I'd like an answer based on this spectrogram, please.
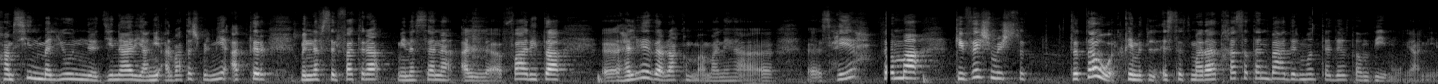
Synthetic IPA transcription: xæmsiːnmɪljuːnd̪inɑːɾˤjaʕniʔɑɾˤbaʕt̪ˤɑːʃbɪlmjʔæʔækθɑɾˤmɪnːæfsɪlfæt̪ɾˤɑmɪnæsːænæʔlfɑːɾɨt̪ˤɑɦælɦɛːðærˤːɑqmmaʕnɛːhæ̰ | sˤħiːħθʊmːækɪfɛːʃmɪʃ | t̪ɨt̪ˤːɑwːɪɾqiːmalʔɪst̪ɪθmɑːɾˤɑːt̪xɑːsˤːɑt̪ɑnbaʕd̪ɪlmʊnt̪æd̪æt̪ɑnðˤiːmṵja̰ʕnḭ

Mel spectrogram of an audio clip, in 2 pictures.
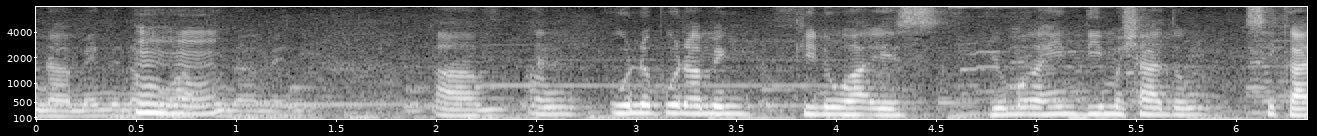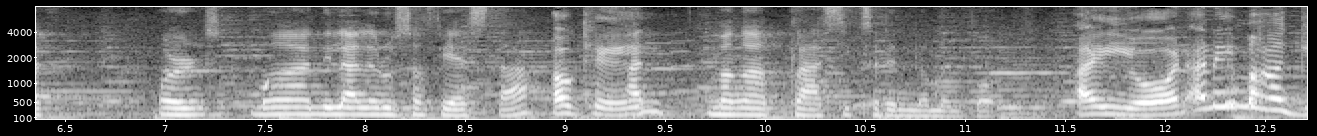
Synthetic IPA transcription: naːmɪnːɐlɐuːhɐpuːnaːmɪn | ʔɐmʔɐŋʔuːnɐpunaːmɪŋkɪnuːhɐʔɪs | jʊŋmɐŋahɪnd̪imɐʃaːd̪o̞ŋ | sɪkɐt̪̚ | ʔoɹ | mɐŋanɪlaːlɐɾusɐfjɛst̪ɐʔoːkeɐt̪̚ | mɐŋaklaːsɪksɾɪnːɐmanpo̞ʔ | ʔɐjonɐnojʊŋmɐŋa

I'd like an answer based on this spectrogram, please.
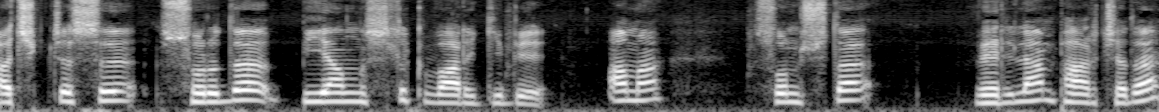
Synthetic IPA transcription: at͡ʃʰɯ̥k̚t͡ʃʰasɯso̞ɾud̪abijanlˠɯʃlˠɯkvaɾɟibi | ama | so̞nut͡ʃt̪ʰa | ve̞ɾilʲænpʰaɾt͡ʃʰad̪a

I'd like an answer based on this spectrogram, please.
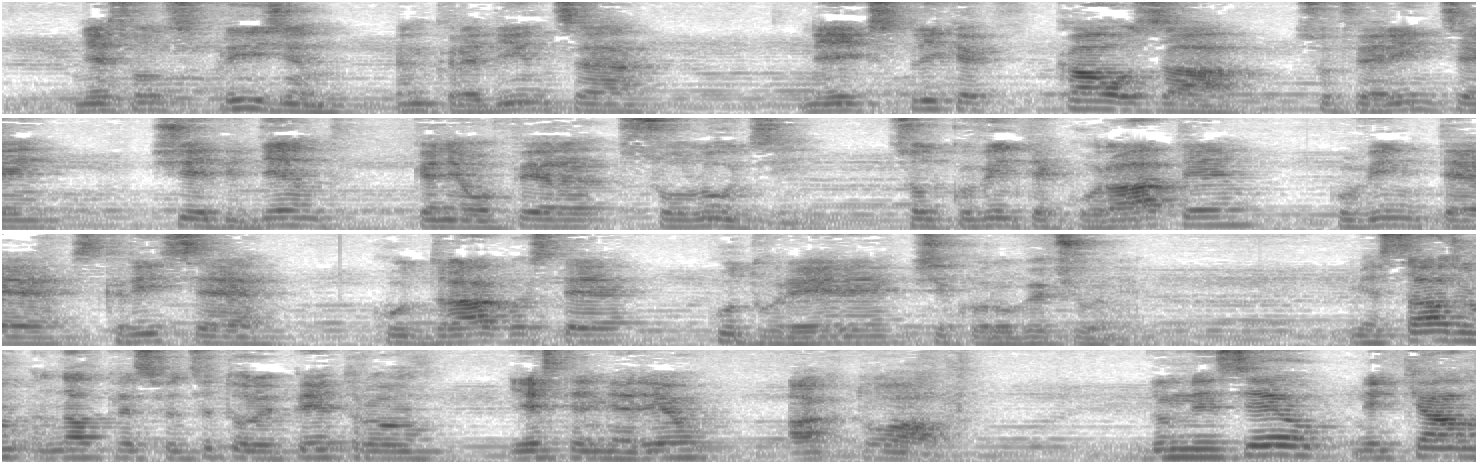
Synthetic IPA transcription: ne̞sunt̪spɾiʒinɨŋkɾe̞d̪int̪sə | ne̞ːksplikə | kauza | sufe̞ɾint̪se̞j | ʃie̞vid̪e̞nt̪ | kəne̞o̞fe̞ɾəso̞lut̪sij | sunt̪̚kuvint̪e̞kuɾat̪e̞ | kuvint̪e̞skɾise̞ | kud̪ɾaɡo̞st̪e | kud̪uɾe̞ɾe̞ʃikuɾuɡət͡ʃiune̞̰ | me̞saʒulɨnalt̪̚pɾe̞sfint̪sit̪ulujpe̞t̪ɾo | je̞st̪e̞me̞ɾe̞w | akt̪ual | d̪umne̞ze̞wne̞kʲam

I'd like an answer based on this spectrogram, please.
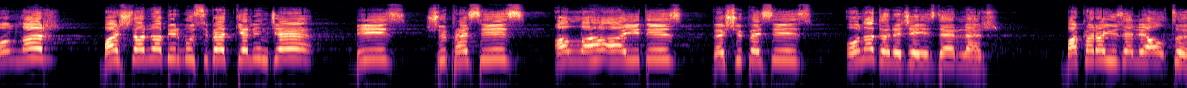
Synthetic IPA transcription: o̞nlˠaɾ | baʃlˠaɾɯnabiɾmusiːbɛt̪̚ɟelʲind͡ʒɛ | biz | ʃyphesiz | alˠːahaaːjid̪iz | vɛʃypesiz | o̞nad̪ø̞ned͡ʒejizd̪æɾlʲæɾ | bakaɾajyzelʲːialˠt̪ʰɯ

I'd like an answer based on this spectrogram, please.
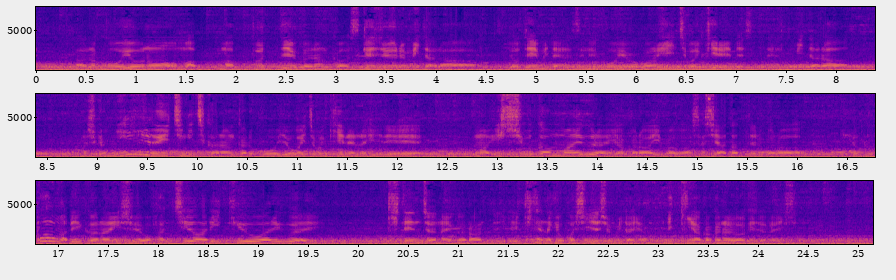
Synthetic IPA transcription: anoko̞ːjo̞ːno̞ | ma | mapːɯ̟t̪ːe̞jɯ̟kanãŋkasɨ̥kʲe̞ʑɨːɾɯ̟mʲit̪aɾa | jo̞t̪e̞ːmʲit̪aḭnad̪esɨoneko̞ːjoːjkanoçʲiːt͡ɕibãŋkʲiɾe̞̰ːnd̪e̞sɨ̥t̪ːemʲit̪aɾa | t̪aɕi̥kaɲɲ̟iʑɨːit͡ɕiɲ̟it͡ɕi̥kanãŋkaɾako̞ːjo̞ːɡait͡ɕibãŋkʲiɾe̞ːnaçḭd̪e̞ | maiɕːɨːkãmːae̞ɡɯ̟ɾaijakaɾaimaɡasaɕiat̪at̪ːe̞ɾɯ̟kaɾa | çakɯ̟̥pamad̪e̞ikanaiɕijohat͡ɕiβaɾʲikʲɨːβaɾʲiɡɯ̟ɾai | kʲi̥t̪ẽ̞ɲ̟d͡ʑanaikanat̪ːeekʲi̥t̪end̪akʲaokaɕiːd̪e̞ɕio̞mit̪aḭna̰ɾʲikʲːiɲ̃akakɯ̟naɾɯ̟βake̞d͡ʑa̰na̰iɕi̥

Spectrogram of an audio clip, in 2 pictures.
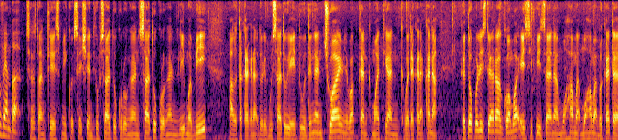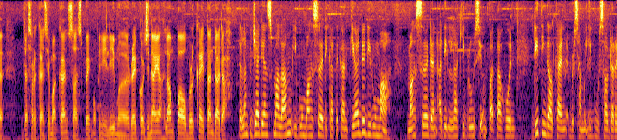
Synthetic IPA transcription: vɛmbəsasat̪ankesməŋikʊt̪̚sɛkʃənt̪iɡəpusat̪ukuɾuŋãnsat̪ukuɾuŋãnlimə̃bi | aɡot̪akanaʔkanaʔ̚duaɾibusat̪ujait̪udəŋãnt͡ʃuajməɲəbap̚kankəmat̪iankəpadakanaʔkanaʔ | kət̪uapolisdaeɾahɡɔmbaʔesipizanamuɦamat̪̚muɦamat̪̚bərkat̪a | dasarkansimakansaspɛk̚mə̃mpuɲailimãɾekɔt̪̚d͡ʒənãjaɦlampawbərkait̪andadahd̥alamkəd͡ʒadiansəmalamibumãŋsədikat̪akant̪iadədiɾumah | maŋsədanʔadɪt̪̚ləlakibəɾusiaəmpat̪ːaɦʊn | dit̪iŋɡalkanbərsamãibusawdaɾa

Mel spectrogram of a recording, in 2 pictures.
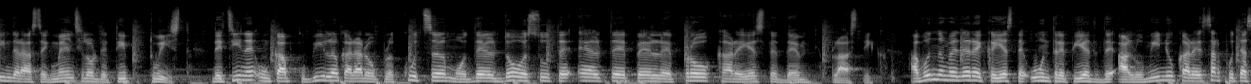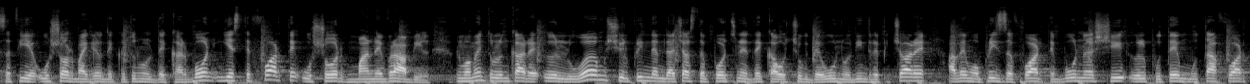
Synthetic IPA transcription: ind̪e̞ɾease̞ɡme̞nt̪silo̞rd̪e̞t̪ipt̪uist̪d̪e̞t̪sine̞ʔuŋkapkubiləkaɾeaɾe̞o̞pləkut̪səmo̞d̪e̞ld̪o̞wəsut̪e̞ʔelt̪epelepɾo̞kaɾe̞je̞st̪e̞d̪e̞pla̰st̪ḭk | a̰vɨnd̪ɨnve̞d̪e̞ɾe̞kəje̞st̪e̞ʔunt̪ɾe̞piet̪d̪e̞ʔaluminjukaɾe̞sarput̪easəfije̞ʔuʃo̞rmajɡɾe̞wd̪e̞kɨt̪unuld̪e̞karbo̞nje̞st̪e̞foart̪e̞ʔuʃo̞rmane̞vɾabil | ɨnmo̞me̞nt̪ulɨŋkaɾe̞ʔɨlːuəmʃiɨlpɾind̪e̞md̪eat͡ʃast̪əpo̞rt̪siuned̪e̞kaut͡ʃukd̪e̞unuld̪int̪ɾe̞pit͡ʃaɾe̞ | ave̞mo̞pɾizəfoart̪e̞bunəʃiʔɨlput̪e̞mːut̪afoar

